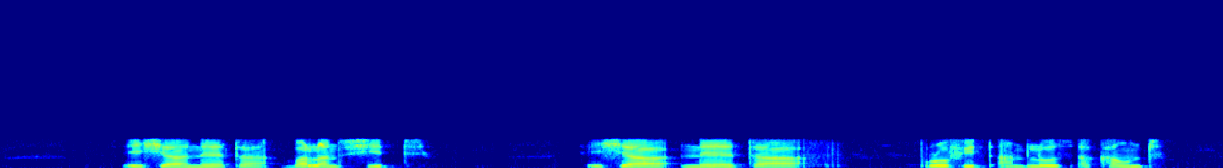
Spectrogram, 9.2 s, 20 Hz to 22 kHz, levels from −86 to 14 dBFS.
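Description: Speech over an AMR narrowband mobile codec, so it's band-limited to roughly 250 Hz to 3.6 kHz with only light codec colouring. The real problem is a burst of AMR bit errors from 2.26 to 2.45 s. Pitch and level hold roughly steady, but the sound turns hoarse and gargly for that stretch, which fits about eight corrupted 20 ms frames with a few percent of the weakly protected bits flipped, so pulse positions and the fine gain and spectrum values land wrong.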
